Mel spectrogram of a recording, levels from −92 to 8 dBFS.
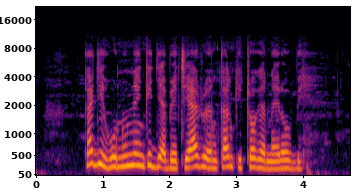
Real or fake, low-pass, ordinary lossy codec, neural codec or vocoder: real; 10.8 kHz; none; none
